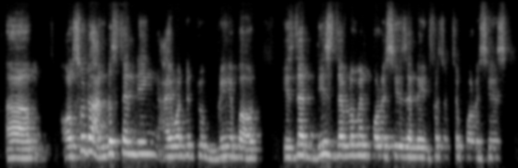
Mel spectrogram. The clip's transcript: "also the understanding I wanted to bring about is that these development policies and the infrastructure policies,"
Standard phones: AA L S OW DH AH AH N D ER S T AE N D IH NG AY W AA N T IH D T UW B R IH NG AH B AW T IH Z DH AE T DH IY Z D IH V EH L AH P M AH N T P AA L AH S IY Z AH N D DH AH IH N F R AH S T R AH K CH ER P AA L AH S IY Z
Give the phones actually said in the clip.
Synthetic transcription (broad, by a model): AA L S OW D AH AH N D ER S T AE N D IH NG AY W AA N T IH D T UW B R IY NG AH B AW T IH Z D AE T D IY S D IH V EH L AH P M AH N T P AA L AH S IY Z AH N D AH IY N F R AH S T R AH K CH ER P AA L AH S IY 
